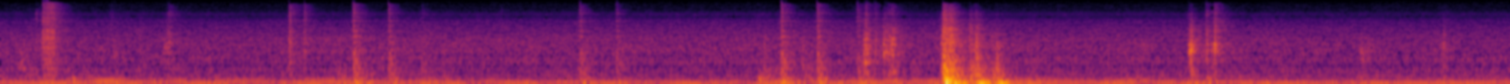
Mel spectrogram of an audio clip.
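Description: Kitchenware being handled while blended juice is moved into a straining mesh: scattered clicks and knocks, with a cluster of them and the loudest thump about six seconds in, over a steady low hum.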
